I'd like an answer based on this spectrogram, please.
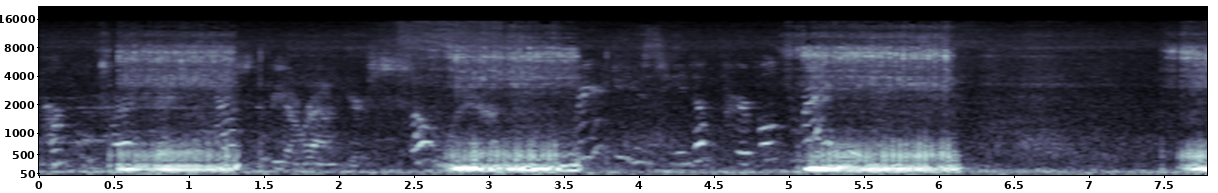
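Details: Deaf French bulldog snoring indoors; loud, rasping snores come in long bursts of about a second, roughly every two to three seconds, with human speech heard between them.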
